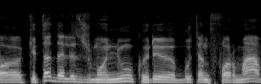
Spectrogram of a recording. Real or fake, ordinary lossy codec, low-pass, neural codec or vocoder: real; Opus, 16 kbps; 10.8 kHz; none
